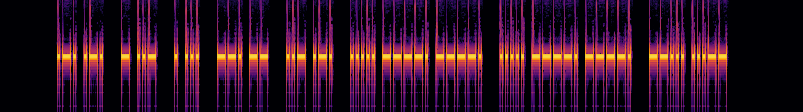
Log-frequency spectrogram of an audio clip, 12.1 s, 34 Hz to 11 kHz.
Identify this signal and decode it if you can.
Morse code, heard as a keyed tone, about 30 wpm, 600 Hz. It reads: RR TU ES GM UR 599 599 73
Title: SOTA QSO Practice 30wpm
